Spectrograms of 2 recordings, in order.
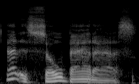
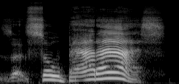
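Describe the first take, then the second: First: Low, soft flat so badass; deadpan. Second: Slow, higher gushing on badass; mock awe. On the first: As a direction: say it dry and unimpressed. Repeated flatly. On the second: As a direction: drag out so badass in fake amazement. Mock awe at war news.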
